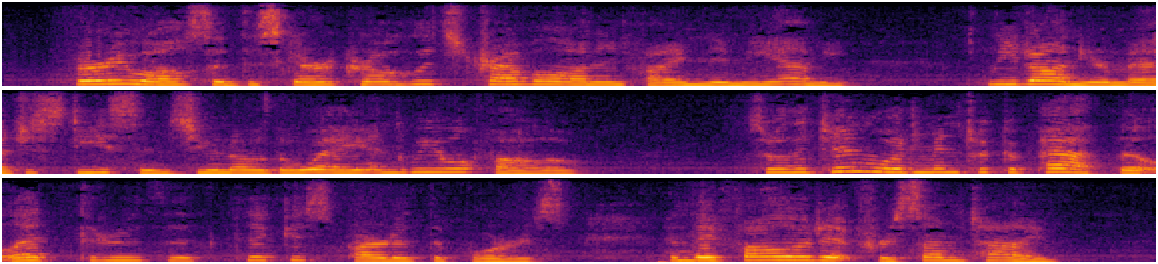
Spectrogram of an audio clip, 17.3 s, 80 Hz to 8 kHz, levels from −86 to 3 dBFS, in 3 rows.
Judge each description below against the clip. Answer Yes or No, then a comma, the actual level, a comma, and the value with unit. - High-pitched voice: Yes, very high, 270 Hz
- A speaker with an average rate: Yes, average, 165 wpm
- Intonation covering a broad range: No, average, 2.8 semitones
